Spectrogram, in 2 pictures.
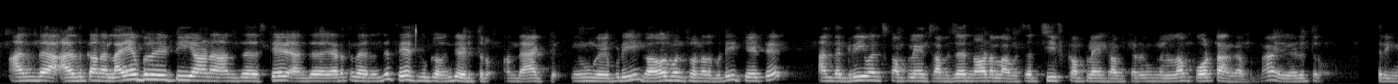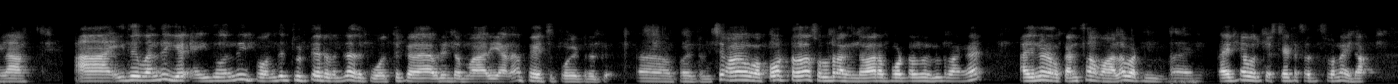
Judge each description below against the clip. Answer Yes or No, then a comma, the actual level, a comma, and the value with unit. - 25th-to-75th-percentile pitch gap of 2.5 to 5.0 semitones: Yes, average, 3.7 semitones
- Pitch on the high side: No, medium, 160 Hz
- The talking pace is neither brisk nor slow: No, fast, 150 wpm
